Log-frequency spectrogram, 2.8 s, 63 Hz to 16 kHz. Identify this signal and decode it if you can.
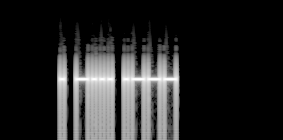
Morse code, heard as a keyed tone, about 30 wpm, 700 Hz. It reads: EBJ
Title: Three Challenging Letter-Number Combinations 30wpm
